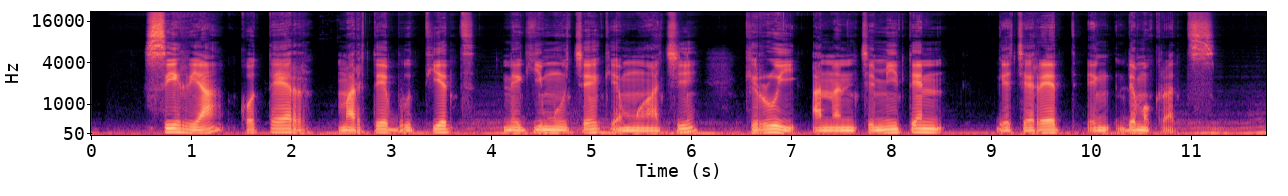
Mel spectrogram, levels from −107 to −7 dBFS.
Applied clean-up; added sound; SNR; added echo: none; Engine / Car; 15 dB; none.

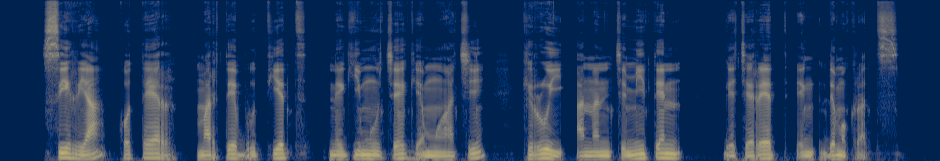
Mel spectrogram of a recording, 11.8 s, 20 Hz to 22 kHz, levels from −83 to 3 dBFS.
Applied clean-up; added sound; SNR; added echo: neural mask model DeepFilterNet 3.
